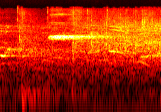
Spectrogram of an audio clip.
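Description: Umpire's whistle blown once, a single steady high tone of just under a second, after two low thumps of the ball or feet on the wooden court near the start.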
